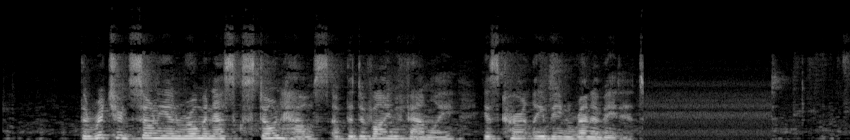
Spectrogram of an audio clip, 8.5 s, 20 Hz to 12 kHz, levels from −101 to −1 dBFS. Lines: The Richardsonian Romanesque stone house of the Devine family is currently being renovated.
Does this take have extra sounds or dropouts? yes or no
no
